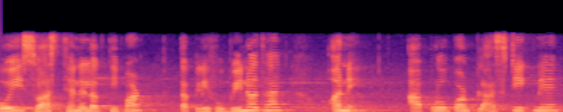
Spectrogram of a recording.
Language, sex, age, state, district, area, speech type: Gujarati, female, 45-60, Gujarat, Surat, urban, spontaneous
